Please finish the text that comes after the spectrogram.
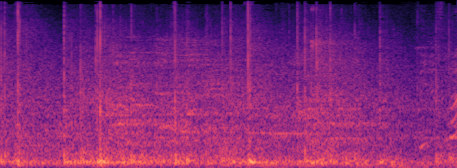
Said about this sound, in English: So we're here at MLSE Launchpad at the all-female community gym event by Tangerine. So full disclosure, if you hear a bunch of screaming girls or bouncing basketballs, that's what it is because they're really excited uh, to be coached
